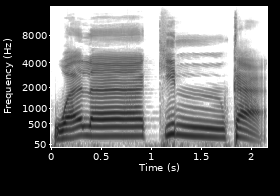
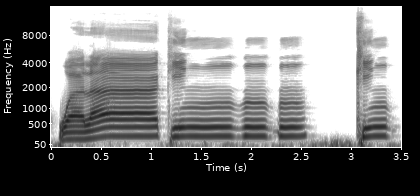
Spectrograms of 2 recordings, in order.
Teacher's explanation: Jadi uj bunyiannya bunyiannya udah enggak jelas, enggak nempel lagi. Nah, ketika disamarkan itu suaranya harus ke hidung, harus sengau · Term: ikhfa hakiki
